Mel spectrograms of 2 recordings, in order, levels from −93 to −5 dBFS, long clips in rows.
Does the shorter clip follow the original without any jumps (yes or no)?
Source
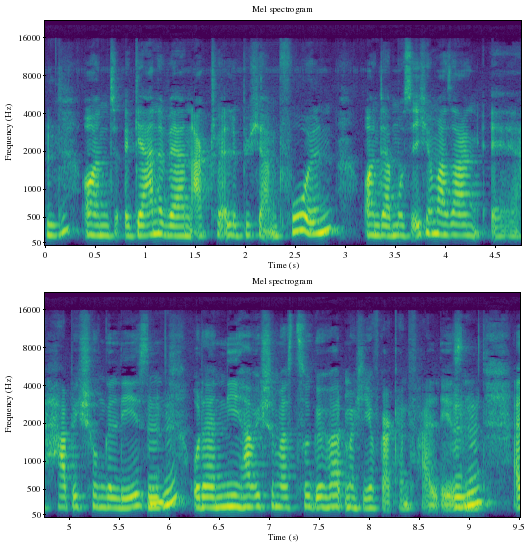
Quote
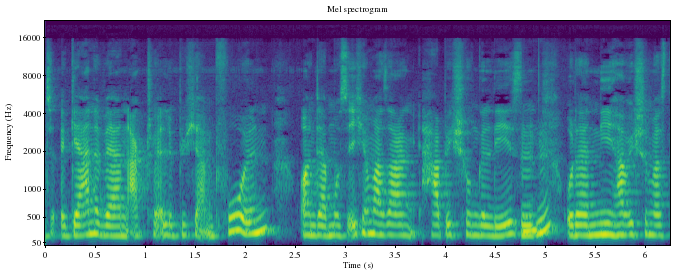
no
